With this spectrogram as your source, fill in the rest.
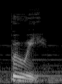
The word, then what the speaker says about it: Bowie: out this huge Rusty Bowie knife it's actually pronounced buoy what no it's like the last name like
